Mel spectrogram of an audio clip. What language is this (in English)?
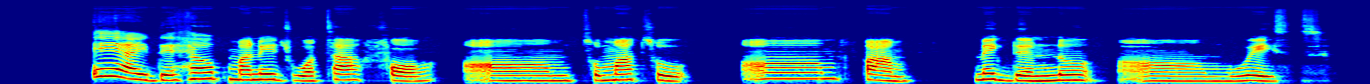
Nigerian Pidgin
